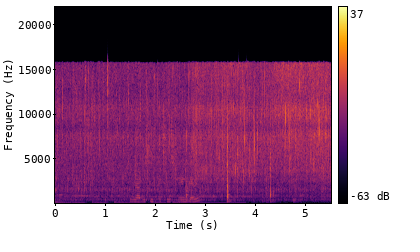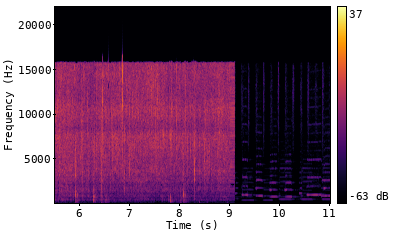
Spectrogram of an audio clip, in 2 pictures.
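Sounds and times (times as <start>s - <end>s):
food sizzling in a wok: 0.0s - 9.1s
spatula scraping a pan: 2.5s - 9.1s.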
